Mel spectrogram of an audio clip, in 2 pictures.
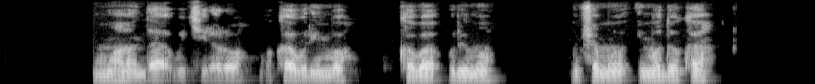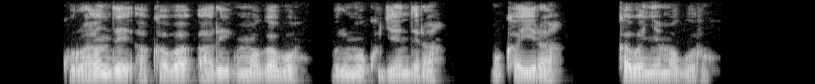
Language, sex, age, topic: Kinyarwanda, male, 25-35, government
